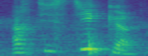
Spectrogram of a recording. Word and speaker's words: artistique: Artistique.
